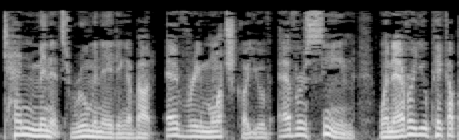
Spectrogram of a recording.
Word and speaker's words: macska: The spelling, M-A-C-S-K-A, the pronunciation, Mochka, how you'd use it in a sentence, 1,000 images of each Mochka you've ever met.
